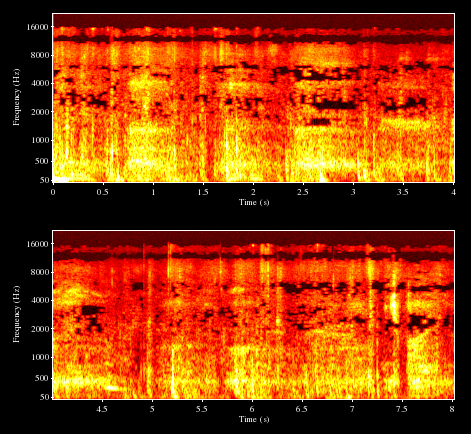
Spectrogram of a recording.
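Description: A dog whining softly in short, repeated bouts, with footsteps on a dirt trail.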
